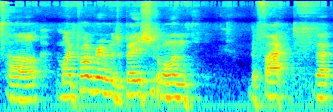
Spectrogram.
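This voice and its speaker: Noticeable background noise and audible room echo accompany a man whose voice has a high pitch. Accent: American. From US, western Pennsylvania. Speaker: retirement home resident presenter. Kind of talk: talk to audience. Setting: room with audience, with microphone. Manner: halting.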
